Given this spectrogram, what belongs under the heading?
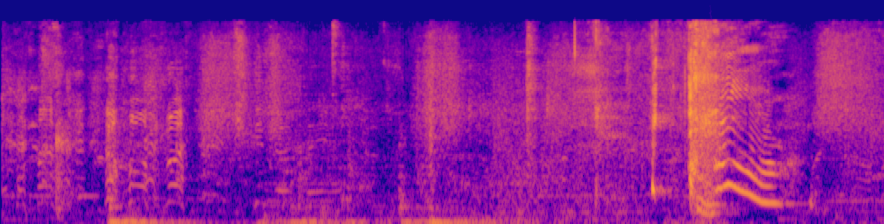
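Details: Woman sneezes while talking: one loud sneeze trailing into a voiced cry, faint music behind; an ordinary sneeze.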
